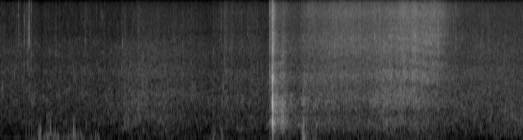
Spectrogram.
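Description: A person hitting the sea in a "bomb" (cannonball) jump from high rocks: one sharp loud smack a little past halfway, then about two seconds of hissing spray and foam that dies away.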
